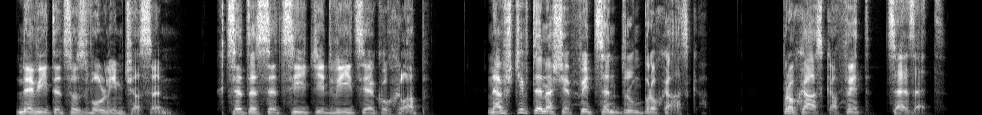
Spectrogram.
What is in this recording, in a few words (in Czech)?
reklama; Sherlock Holmes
